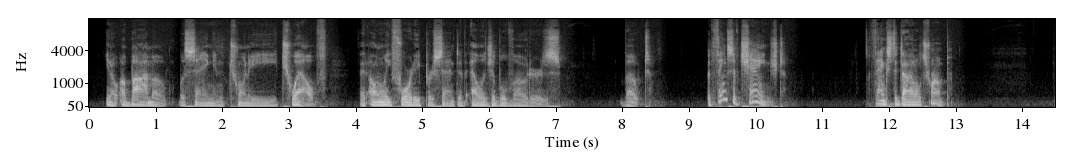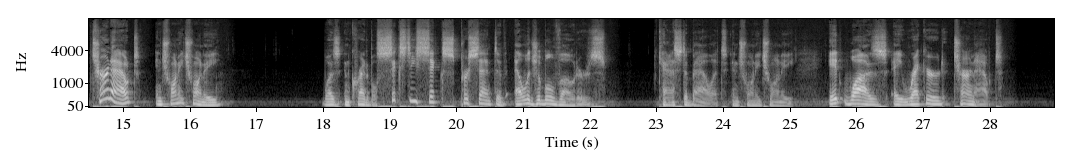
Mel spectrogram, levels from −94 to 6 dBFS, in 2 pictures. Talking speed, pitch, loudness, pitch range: 85 wpm, 115 Hz, -21 LUFS, 95-125 Hz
